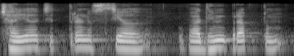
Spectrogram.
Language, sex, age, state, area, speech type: Sanskrit, male, 18-30, Haryana, urban, spontaneous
